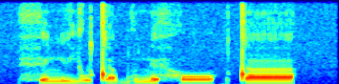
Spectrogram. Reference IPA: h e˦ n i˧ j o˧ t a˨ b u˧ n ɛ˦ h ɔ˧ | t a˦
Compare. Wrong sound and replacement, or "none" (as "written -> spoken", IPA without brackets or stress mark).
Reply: o˧ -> o˨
